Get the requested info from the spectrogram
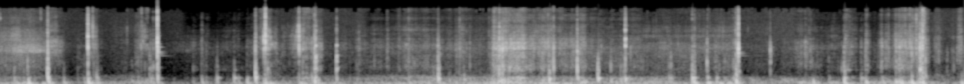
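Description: Wind rumbling on a handheld action camera's microphone, with many irregular sharp knocks and rattles as the camera is swung and handled.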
